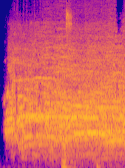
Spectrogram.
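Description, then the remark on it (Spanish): A loud crowd bursts into cheering and whooping almost at once, a dense, sustained roar of many voices that holds steady for a couple of seconds without letting up. “Eh, me han faltado unos aplausos o algo.”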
